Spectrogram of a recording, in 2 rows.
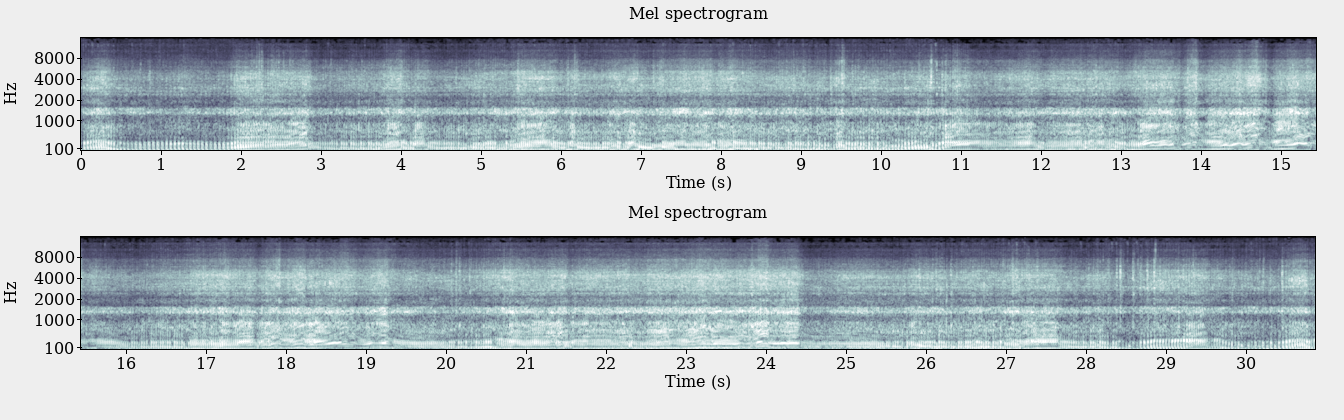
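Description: Husqvarna FC450 dirt bike's single-cylinder four-stroke engine under way, its pitch rising and falling again and again as the throttle is worked on a trail ride. Short clattering knocks from the bike over rough ground come through now and then.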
